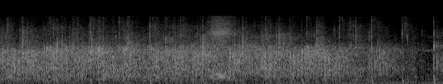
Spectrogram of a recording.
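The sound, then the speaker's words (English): Steady applause from an audience, dense clapping filling the whole stretch at an even loudness, tapering only slightly near the end. “You can't applaud him, though.”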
